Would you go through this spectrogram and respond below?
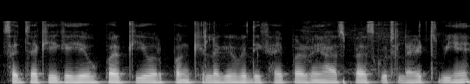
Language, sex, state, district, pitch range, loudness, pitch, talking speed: Hindi, male, Bihar, Katihar, 95-100 Hz, -18 LUFS, 100 Hz, 255 wpm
